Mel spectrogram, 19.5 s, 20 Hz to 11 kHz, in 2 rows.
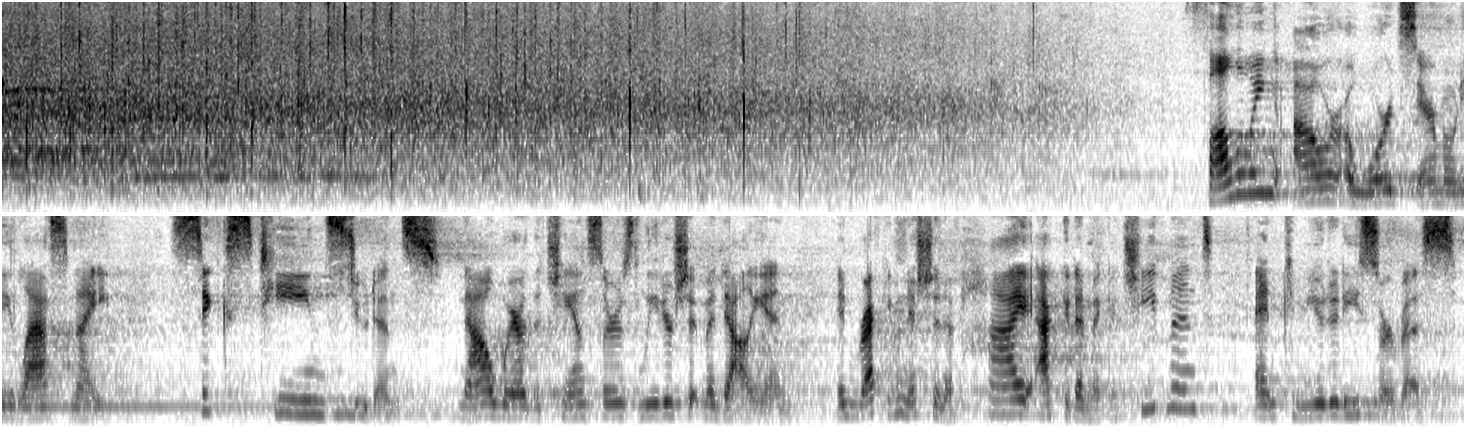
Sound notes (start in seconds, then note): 0.0 applause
